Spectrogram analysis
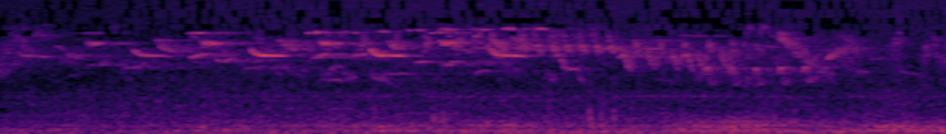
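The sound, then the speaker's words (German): Nightingale song, with other birds singing in the background. Bright, warbling phrases run continuously at a fairly faint level over a steady low noise bed. “Und immer wieder so plätschernder Gesang im Hintergrund. Einmal ist die Nachtigall, die sehr markant ist.”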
